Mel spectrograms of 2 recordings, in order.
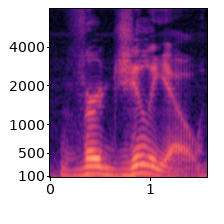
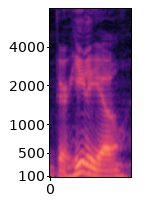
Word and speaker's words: Virgilio: in the United States, the way we would pronounce that name is Francis Virgilio. That would sound like a G instead of an H. But I think I've got it, Virgilio, and you can let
